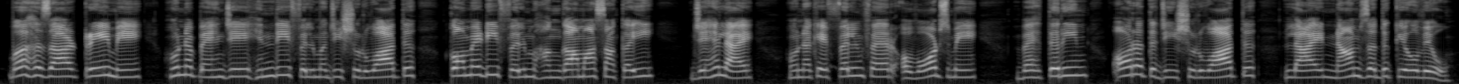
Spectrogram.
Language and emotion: Sindhi, neutral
